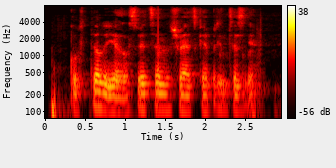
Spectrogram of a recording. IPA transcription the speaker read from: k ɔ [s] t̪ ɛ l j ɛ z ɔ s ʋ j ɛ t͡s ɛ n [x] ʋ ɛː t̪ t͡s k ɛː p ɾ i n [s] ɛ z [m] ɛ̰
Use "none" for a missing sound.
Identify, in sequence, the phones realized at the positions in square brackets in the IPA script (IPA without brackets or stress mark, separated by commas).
s, ʃ, t͡s, ɲ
